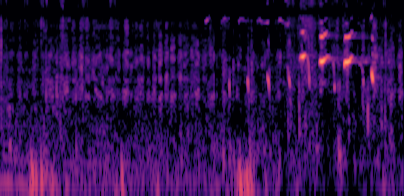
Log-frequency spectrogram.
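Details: Australian Shepherd puppies out exploring a farm: after quiet rustling, a run of high whining yelps, each bending up then down, comes about six times in the last two seconds, clear and close.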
